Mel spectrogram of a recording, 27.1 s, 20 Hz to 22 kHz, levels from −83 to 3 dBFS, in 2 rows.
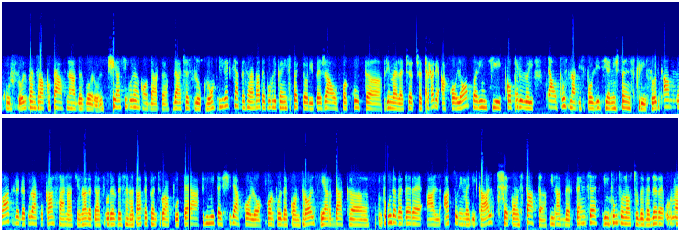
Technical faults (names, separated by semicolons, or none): gap at a join of encoded pieces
